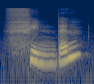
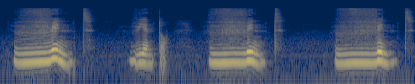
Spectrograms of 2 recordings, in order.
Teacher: cuando decimos F, en este momento, F, no usamos la voz como en finden, finden. Pero con la V usamos desde el inicio la voz.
